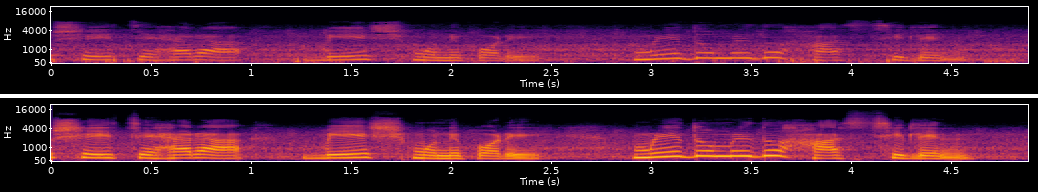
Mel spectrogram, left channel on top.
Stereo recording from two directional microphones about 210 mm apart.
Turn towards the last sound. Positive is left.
turn(degrees=-30)  # may be behind; listen again after turning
